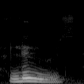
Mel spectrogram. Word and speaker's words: lose: in its infinitive form to lose we have this ooh sound so lose okay um just be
